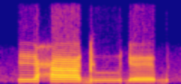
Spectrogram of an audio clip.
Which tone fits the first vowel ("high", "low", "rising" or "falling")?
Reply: high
